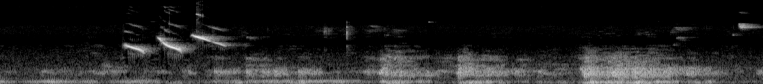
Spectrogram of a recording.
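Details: Green-winged saltator (Saltator similis), a caged bird just coming out of moult, carried on a cold early-morning walk at 8 a.m. (13–14 °C) in Chile: a brief song of three quick, clear, downward-sliding whistles over a low murmur and a man's voice.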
